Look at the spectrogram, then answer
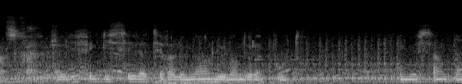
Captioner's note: S. Klau in French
